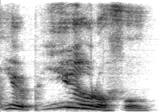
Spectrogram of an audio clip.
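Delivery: slow, drawn-out radio-voice compliment; Steve. Retold or imitated. Retelling Steve wooing his date, slow radio voice. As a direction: imitate a smooth baritone, stretching the words. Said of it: "a radio voice".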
